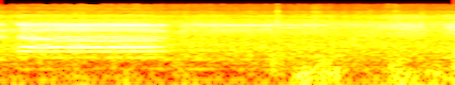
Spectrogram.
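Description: Voices singing a Polish Christmas carol hold the last note of a line, which breaks off a little under a second in, leaving a steady low hum of city traffic.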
